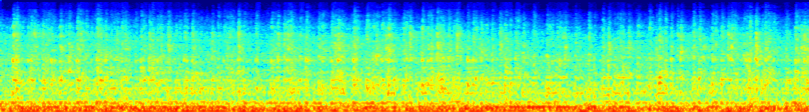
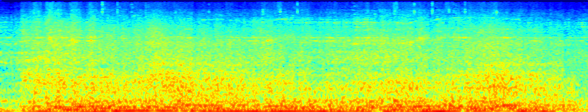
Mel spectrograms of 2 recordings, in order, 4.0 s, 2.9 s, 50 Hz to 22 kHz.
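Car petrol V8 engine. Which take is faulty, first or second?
second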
